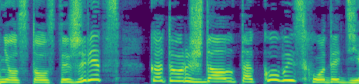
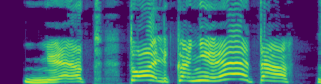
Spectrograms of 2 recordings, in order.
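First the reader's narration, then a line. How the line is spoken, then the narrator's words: Wailing. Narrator (Russian): завопил Вэри Мэри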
